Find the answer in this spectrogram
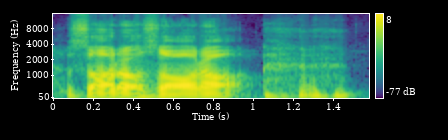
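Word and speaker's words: ぞろぞろ: I know Zoro Zoro uh should be accent on the first um more as usual.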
